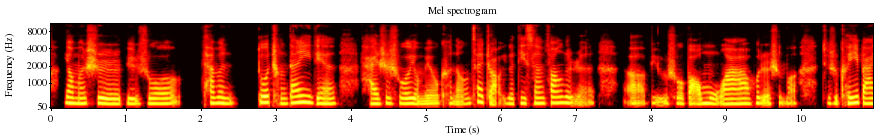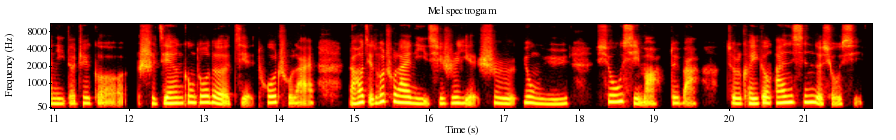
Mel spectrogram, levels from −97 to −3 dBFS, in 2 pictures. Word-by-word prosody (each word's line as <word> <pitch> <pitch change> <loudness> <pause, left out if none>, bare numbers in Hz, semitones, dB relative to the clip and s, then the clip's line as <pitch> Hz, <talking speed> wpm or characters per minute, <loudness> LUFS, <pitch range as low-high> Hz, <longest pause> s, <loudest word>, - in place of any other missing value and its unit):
要 225 -2 +3
么 205 0 +1
是 195 -3 +2
比 - - -2
如 - - -3
说 200 0 -2 0.3
他 220 - -1
们 215 -2 0 0.3
多 245 0 +5
承 205 -4 -3
担 235 +5 +4
一 250 - +4
点， 205 -2 0 0.3
还 195 -1 -1
是 210 +1 -2
说 205 -1 +1
有 205 - +3
没 100 +1 -2
有 105 0 -2
可 210 - -6
能 200 0 -5
再 265 +2 +2
找 225 -2 -2
一 - - -11
个 200 - -1
第 210 +2 -3
三 215 +1 -1
方 230 +2 +1
的 225 - +2
人， 230 +1 -9 0.4
呃， - - -3
比 - - -8
如 - - -5
说 210 -1 -3
保 195 - +1
姆 210 -1 +1
啊 195 +1 +2
或 220 +2 -1
者 - - -1
什 220 - -4
么， 225 0 -7 0.3
就 220 - -7
是 220 - -2
可 215 - -1
以 235 +2 +5
把 210 -3 +2
你 200 0 0
的 - - -5
这 215 +2 -2
个 - - -6 0.2
时 200 -2 -3
间 220 +2 +3
更 240 +1 +1
多 245 +1 +3
地 230 -5 +3
解 - - -6
脱 240 0 +2
出 110 - -6
来， 235 - -2 0.4
然 200 - +2
后 235 - +7
解 250 - -1
脱 235 +9 +4
出 285 -1 +2
来 240 -2 +6
你 200 -3 0
其 200 +1 -3
实 220 +2 +1
也 - - -2
是 205 -2 -1
用 230 -4 +1
于 185 +2 -3 0.3
休 265 +1 +2
息 210 -8 -1
嘛， - - -3
对 220 0 -1
吧？ - - -4 0.4
就 215 -2 +1
是 200 - +3
可 205 - 0
以 200 - +6
更 225 +1 +3
安 235 +3 +4
心 255 0 +2
地 220 - +3
休 - - -3
息。 - - -6
215 Hz, 240 characters per minute, -23 LUFS, 200-230 Hz, 0.4 s, 后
